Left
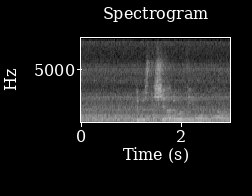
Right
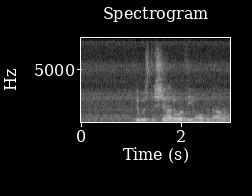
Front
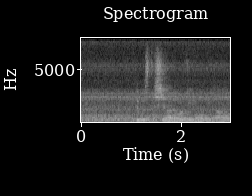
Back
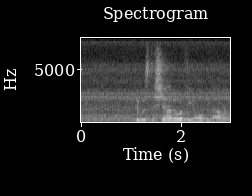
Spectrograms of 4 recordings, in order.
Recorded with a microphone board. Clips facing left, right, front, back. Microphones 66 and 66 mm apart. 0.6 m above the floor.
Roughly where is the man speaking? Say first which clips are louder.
Right 1 dB, back 3 dB; behind.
